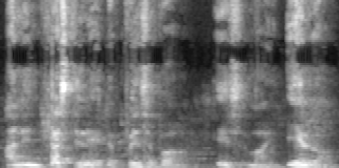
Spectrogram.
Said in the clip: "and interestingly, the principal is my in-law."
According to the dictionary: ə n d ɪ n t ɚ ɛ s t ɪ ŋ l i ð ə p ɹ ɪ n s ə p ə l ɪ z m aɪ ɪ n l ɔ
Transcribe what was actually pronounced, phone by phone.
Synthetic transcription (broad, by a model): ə n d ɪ n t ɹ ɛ s t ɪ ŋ l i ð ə p ɹ ɪ n s ə p ə l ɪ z m aɪ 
